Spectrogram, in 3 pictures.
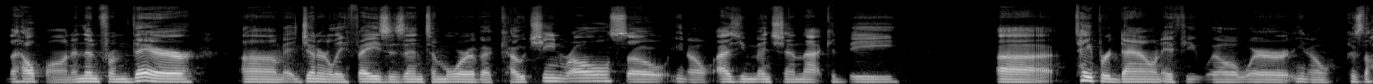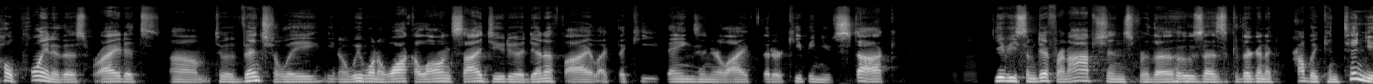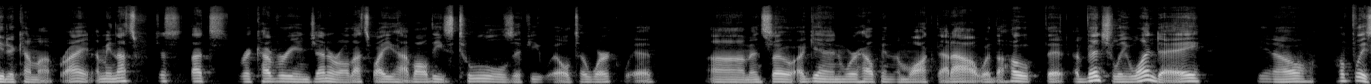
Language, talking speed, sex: English, 180 wpm, male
